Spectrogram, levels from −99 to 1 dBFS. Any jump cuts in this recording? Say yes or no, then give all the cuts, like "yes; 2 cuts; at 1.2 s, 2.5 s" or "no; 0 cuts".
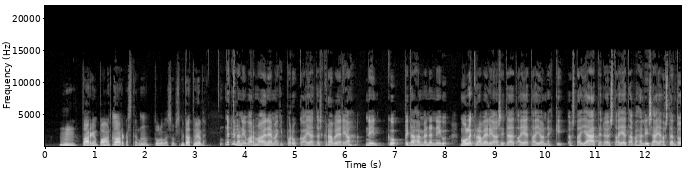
yes; 2 cuts; at 3.3 s, 3.9 s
